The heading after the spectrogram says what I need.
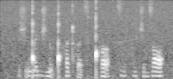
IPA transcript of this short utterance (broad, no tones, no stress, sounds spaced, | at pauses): ʃ ə̰ ŋ͡ǃ ʏ d͡ʒ ə̤ ɳ ṵ ǃʰ ʌ ʈʰ ə̰ t͡s ə̤ ǃʰ ʌ | t͡s ə̤ f ə̤ t͡ʃ ə d͡z ɒ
